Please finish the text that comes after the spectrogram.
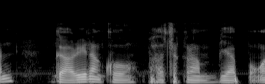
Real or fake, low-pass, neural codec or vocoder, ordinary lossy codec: real; 7.2 kHz; none; none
